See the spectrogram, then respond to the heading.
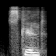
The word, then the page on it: skilled: Indian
